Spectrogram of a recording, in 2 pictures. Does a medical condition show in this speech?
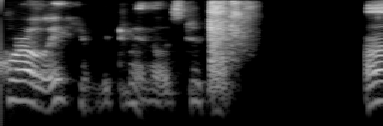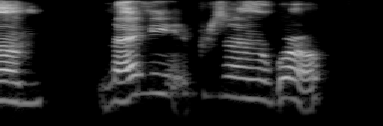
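Yes: cerebral palsy.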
